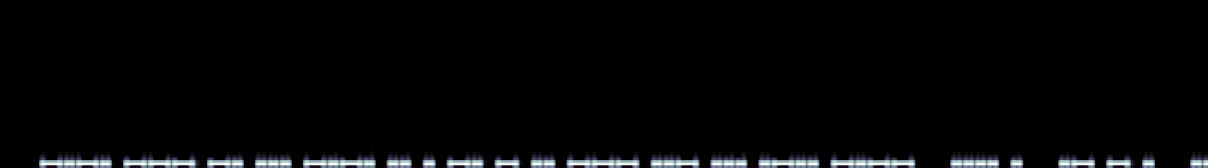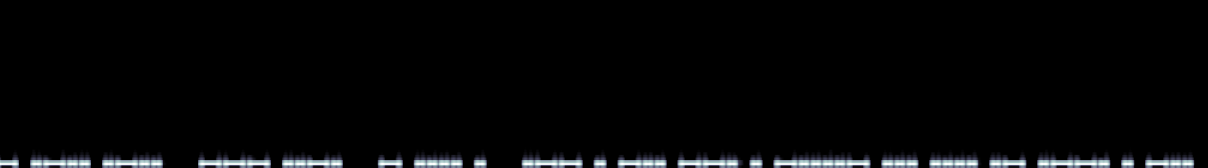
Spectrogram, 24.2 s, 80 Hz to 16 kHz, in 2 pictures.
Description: Morse code, heard as a keyed tone, about 20 wpm, 600 Hz. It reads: CONSCIENTIOUSLY HE ATE ALL OF THE WEDGE-SHAPED
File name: the old man and the sea / the old man and the sea part 1 20wpm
